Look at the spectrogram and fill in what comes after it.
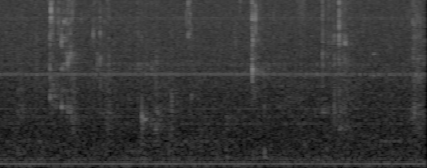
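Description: Faint, wet mouth sounds of a pickled pepperoncini being bitten and chewed, with a handful of soft clicks.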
